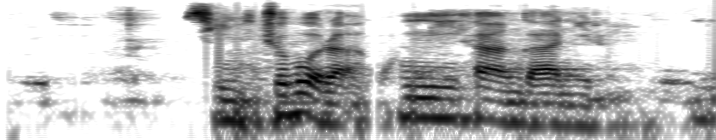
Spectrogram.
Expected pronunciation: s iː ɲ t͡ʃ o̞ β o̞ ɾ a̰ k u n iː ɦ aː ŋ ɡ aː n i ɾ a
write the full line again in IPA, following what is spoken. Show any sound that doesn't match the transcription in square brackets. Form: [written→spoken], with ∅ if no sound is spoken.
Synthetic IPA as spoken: s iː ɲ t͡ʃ o̞ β o̞ ɾ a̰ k u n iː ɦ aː ŋ ɡ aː n i ɾ a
